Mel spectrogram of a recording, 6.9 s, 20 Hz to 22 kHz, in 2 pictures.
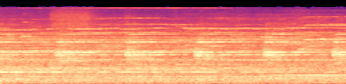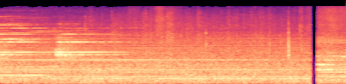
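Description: NJ Transit electric commuter train's passenger cars rolling into the station and coming to a stop about four seconds in. A high ringing tone repeats about every 0.7 seconds while the train moves and stops once it halts.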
